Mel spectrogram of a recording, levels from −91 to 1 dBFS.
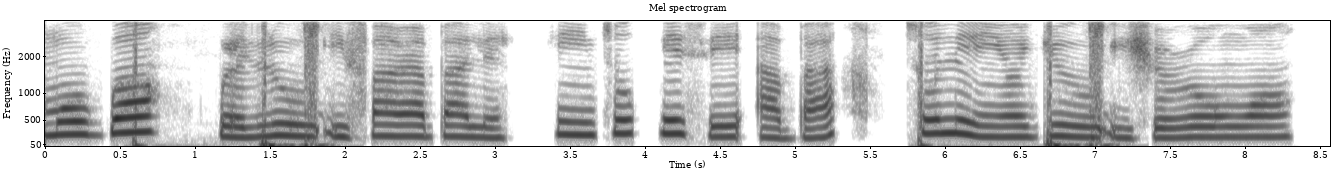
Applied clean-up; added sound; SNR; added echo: none; Wild animals; 7 dB; none.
